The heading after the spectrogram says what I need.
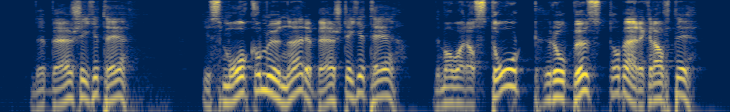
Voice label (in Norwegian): "de baers ikkje te", Numedalsmål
